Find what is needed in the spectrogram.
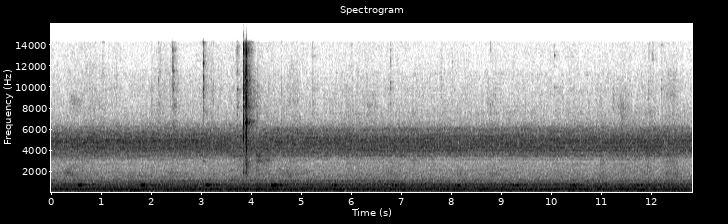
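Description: Quiet operating-room background: a steady high hiss with a faint, evenly spaced beep a little more than once a second, typical of an anaesthesia monitor's pulse tone. A single sharp metallic click, as from a surgical instrument, about four seconds in.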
